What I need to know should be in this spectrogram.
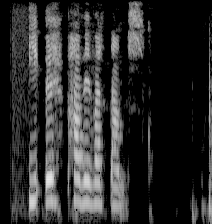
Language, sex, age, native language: Icelandic, female, 6, Icelandic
